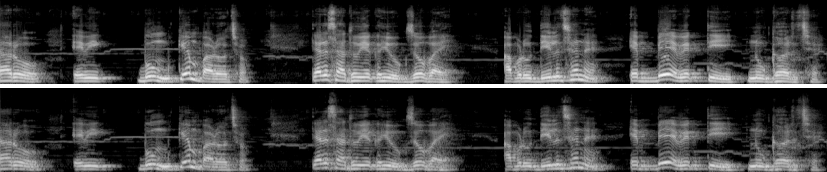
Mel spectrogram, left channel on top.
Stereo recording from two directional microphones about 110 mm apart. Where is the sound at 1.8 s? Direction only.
50° left (ahead or behind).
